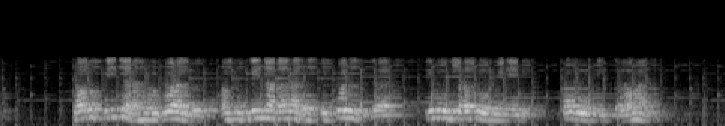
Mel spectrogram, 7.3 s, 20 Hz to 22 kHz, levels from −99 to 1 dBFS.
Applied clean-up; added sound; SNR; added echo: neural separator model SepFormer DNS4.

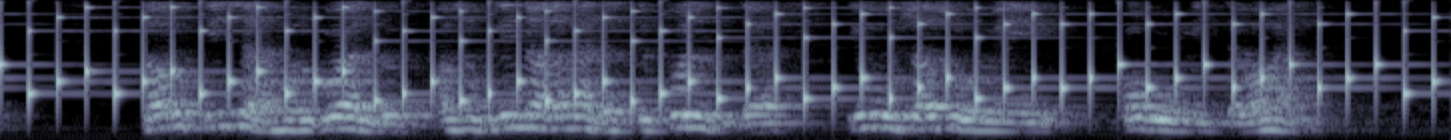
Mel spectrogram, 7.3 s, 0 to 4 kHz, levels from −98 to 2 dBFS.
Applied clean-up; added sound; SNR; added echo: none; Ringtone; -4 dB; reverberation time 0.6 s.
